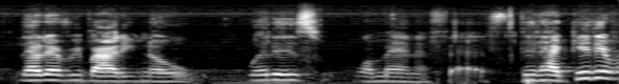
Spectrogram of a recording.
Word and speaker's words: Womanifest: so please um let everybody know what is what manifest did i get it right did i say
